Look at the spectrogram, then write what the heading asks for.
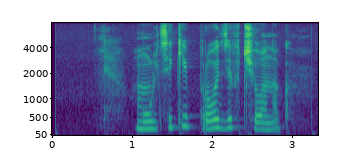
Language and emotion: Russian, neutral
